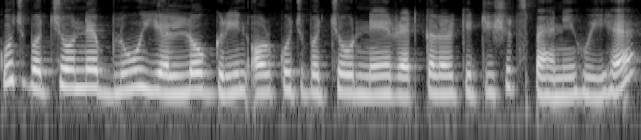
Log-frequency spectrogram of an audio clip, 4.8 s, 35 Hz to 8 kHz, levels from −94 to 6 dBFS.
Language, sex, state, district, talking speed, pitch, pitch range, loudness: Hindi, female, Assam, Kamrup Metropolitan, 225 wpm, 225 Hz, 215-260 Hz, -15 LUFS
